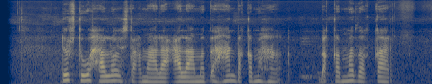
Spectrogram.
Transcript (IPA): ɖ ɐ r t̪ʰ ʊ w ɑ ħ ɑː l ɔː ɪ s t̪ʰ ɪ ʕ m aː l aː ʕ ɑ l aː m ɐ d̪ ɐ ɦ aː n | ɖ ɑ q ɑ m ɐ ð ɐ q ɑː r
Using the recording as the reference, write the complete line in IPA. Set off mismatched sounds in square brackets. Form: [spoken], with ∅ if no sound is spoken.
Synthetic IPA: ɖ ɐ r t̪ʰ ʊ w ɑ ħ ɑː l ɔː ɪ s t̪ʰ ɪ ʕ m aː l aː ʕ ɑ l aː m ɐ d̪ ɐ ɦ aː n | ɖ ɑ q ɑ m ɐ ð ɐ q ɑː r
